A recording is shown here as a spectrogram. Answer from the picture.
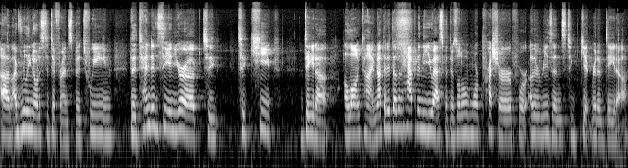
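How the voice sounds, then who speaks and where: A woman uses a normal speaking voice with an American accent. Her medium pitch carries fairly even intonation at a moderate pace. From United States. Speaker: lawyer, data protection expert. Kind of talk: live presentation Q&A. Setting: live event with audience. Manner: frequent filler ums.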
